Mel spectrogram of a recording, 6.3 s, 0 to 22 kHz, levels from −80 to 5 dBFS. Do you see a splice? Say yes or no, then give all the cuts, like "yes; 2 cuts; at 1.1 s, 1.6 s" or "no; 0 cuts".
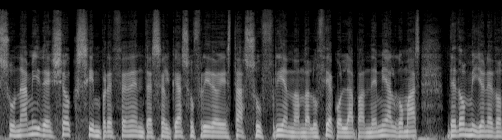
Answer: no; 0 cuts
